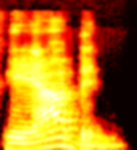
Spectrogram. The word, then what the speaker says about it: heaven: e a Y eso no lo vamos a pronunciar como Heaven no es ea es Heaven Heaven de hecho quiero retomar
